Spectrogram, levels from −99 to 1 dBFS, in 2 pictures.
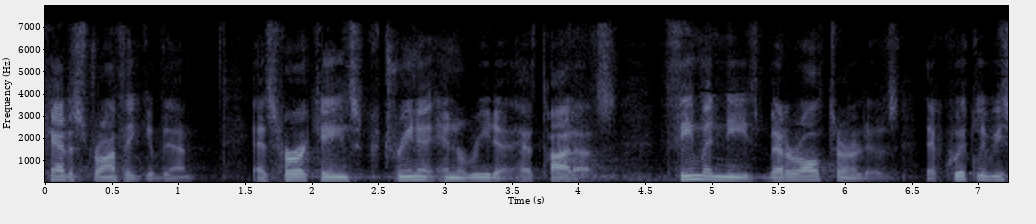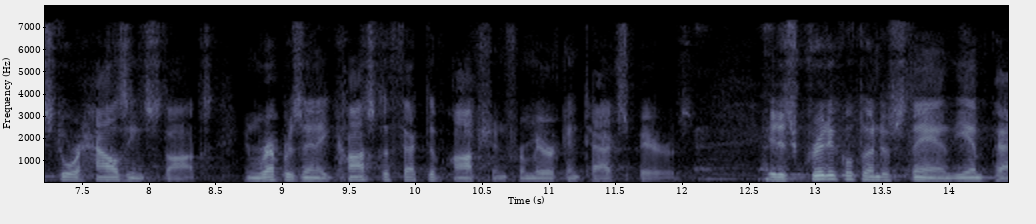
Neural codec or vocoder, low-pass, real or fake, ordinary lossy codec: none; 7.2 kHz; real; AAC, 32 kbps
